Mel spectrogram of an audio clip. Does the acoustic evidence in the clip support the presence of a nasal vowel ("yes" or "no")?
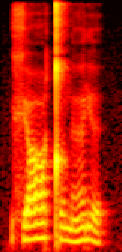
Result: yes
